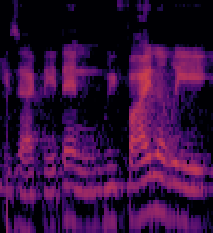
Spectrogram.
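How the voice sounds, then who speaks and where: Man in his 40s, halting and full of fillers, roomy echoey hall, faint background hum. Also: medium pitch, steady tone. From Vietnam. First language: Vietnamese. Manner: halting, with many fillers and restarts. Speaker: interview guest, business owner. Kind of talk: casual storytelling interview.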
